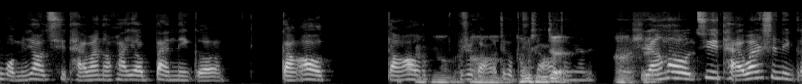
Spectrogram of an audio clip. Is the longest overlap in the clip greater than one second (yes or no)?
yes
